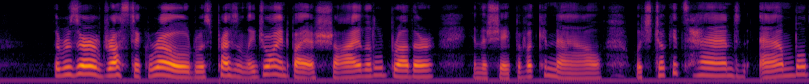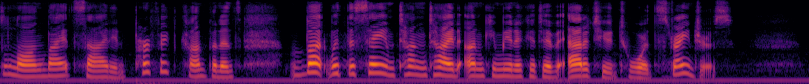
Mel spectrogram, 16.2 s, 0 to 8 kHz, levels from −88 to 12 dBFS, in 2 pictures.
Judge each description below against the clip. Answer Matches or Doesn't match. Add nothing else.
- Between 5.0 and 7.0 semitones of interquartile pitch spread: Matches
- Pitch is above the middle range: Matches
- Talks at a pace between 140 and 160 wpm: Matches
